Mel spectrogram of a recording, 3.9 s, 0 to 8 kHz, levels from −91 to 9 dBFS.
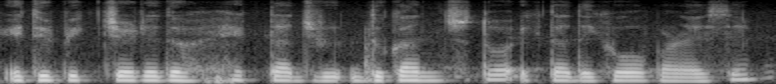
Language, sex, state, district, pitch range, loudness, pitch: Nagamese, male, Nagaland, Kohima, 135-155 Hz, -16 LUFS, 145 Hz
